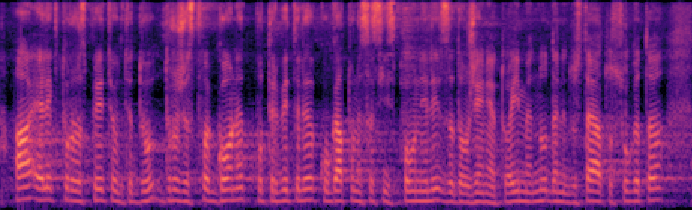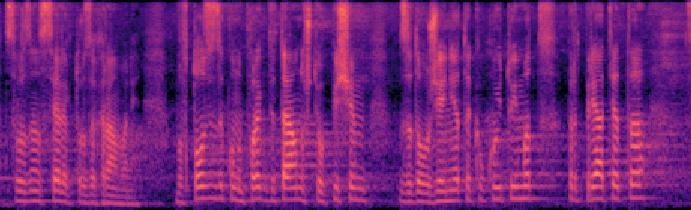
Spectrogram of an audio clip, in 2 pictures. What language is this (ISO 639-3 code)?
bul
